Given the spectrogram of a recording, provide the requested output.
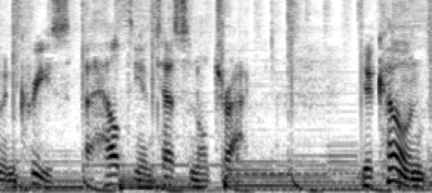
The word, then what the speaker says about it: Yacon: Yacon, pronounced Yacon, is said to increase metabolism as well as control appetite and food cravings.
